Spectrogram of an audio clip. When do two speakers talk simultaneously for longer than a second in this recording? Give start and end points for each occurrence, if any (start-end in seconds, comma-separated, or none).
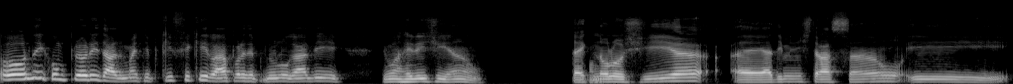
none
